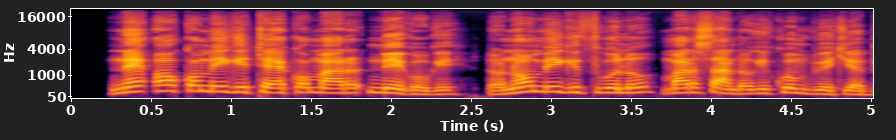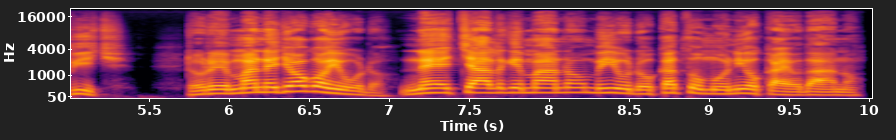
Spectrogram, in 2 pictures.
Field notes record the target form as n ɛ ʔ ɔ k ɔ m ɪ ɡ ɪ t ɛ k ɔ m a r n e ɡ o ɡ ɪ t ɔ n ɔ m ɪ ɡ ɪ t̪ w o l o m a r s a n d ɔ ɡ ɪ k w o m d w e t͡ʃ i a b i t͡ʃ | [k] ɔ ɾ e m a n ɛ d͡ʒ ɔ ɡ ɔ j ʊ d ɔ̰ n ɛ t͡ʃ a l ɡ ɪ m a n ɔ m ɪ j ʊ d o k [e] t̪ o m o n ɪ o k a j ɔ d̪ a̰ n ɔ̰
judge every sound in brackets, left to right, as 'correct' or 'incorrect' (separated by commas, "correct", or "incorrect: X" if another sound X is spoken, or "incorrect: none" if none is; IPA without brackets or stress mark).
incorrect: t, incorrect: a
